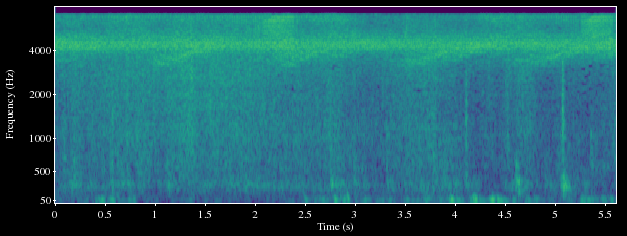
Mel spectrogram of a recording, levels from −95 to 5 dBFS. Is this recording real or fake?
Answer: real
